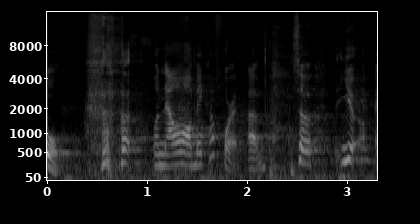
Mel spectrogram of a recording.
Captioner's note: laugh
